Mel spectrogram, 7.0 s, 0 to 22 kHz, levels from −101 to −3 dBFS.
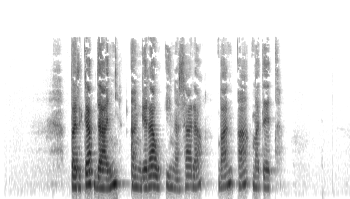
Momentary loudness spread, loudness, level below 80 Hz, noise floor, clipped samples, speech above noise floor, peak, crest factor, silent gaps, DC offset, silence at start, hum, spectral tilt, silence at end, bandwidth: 15 LU; -24 LUFS; -76 dBFS; -86 dBFS; under 0.1%; 61 dB; -2 dBFS; 26 dB; none; under 0.1%; 1.4 s; none; -4.5 dB/octave; 1.6 s; 11.5 kHz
